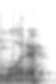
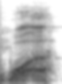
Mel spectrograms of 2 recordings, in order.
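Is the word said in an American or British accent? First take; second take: American; British. First: It is said in an American accent. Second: It is said in a British accent. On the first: "I say water" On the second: "if I really had my British accent, I would say water"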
